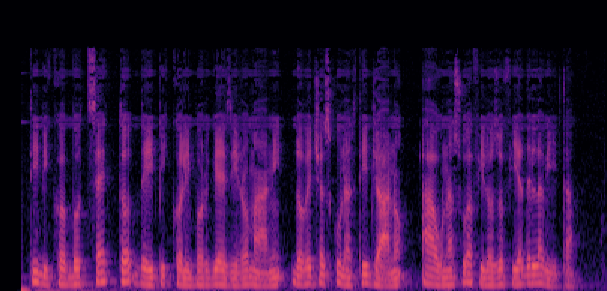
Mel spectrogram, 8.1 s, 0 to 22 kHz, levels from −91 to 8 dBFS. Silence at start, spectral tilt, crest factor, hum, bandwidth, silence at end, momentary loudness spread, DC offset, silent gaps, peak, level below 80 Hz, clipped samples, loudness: 0.3 s; -6 dB/octave; 18 dB; none; 11.5 kHz; 0.4 s; 4 LU; under 0.1%; none; -14 dBFS; -50 dBFS; under 0.1%; -33 LUFS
